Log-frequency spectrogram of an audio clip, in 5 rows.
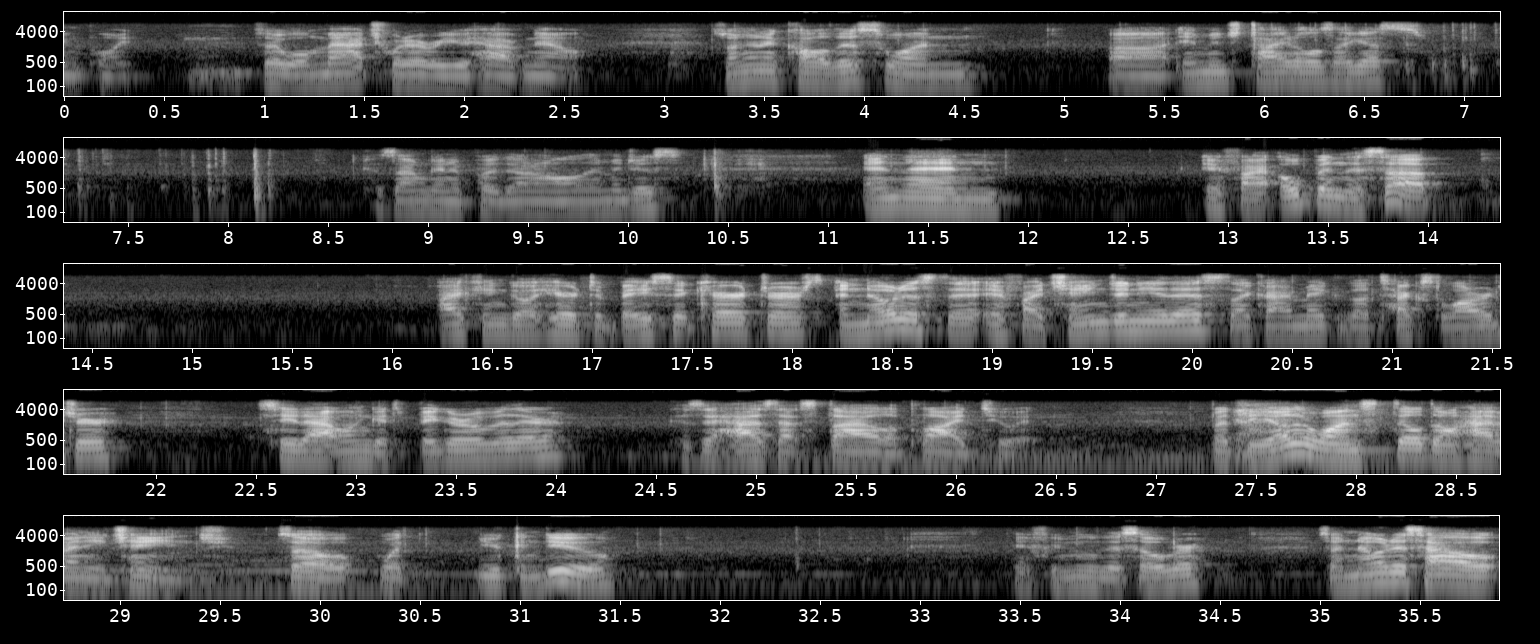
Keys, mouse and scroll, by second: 5.7-8.5 typing, 9.4 click, 11.6 click, 13.2 click, 13.7 click, 16.1 click, 20.8 click, 21.2 click, 21.8 click, 22.4 click, 25.1 click, 25.7 click, 27.0 click, 27.5 click, 28.0 click, 28.5 click, 29.1 click, 30.3 click, 32.4 click.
